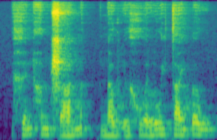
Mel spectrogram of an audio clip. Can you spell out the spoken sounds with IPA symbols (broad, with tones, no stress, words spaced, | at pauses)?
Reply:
xe˧˥nhə˧ŋ ʂa˧˥n | na˨˩wlɨ˨˩xu˨˩ə̯ lu˧jt̪a˧˥jʔə˧w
